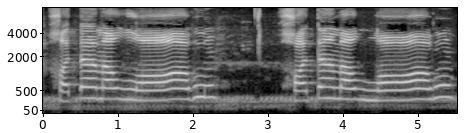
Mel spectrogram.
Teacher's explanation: ختم اللہ، ختم اللہ، خا کو ہم نے موٹا پڑھا، ٹھیک ہے، منہ بھر کے، تا کو باریک پڑھا، ماللہ موٹا پڑھا، میم کو باریک رکھتے ہوئے جلدی سے لام کے ساتھ ملایا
